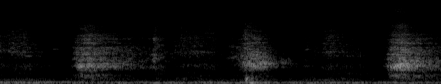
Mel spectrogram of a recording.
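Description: Heavy breathing of a man working through continuous kettlebell half snatches: a sharp, forceful exhale with each rep, three of them about a second and a half apart. A dull low thud comes with the second breath.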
